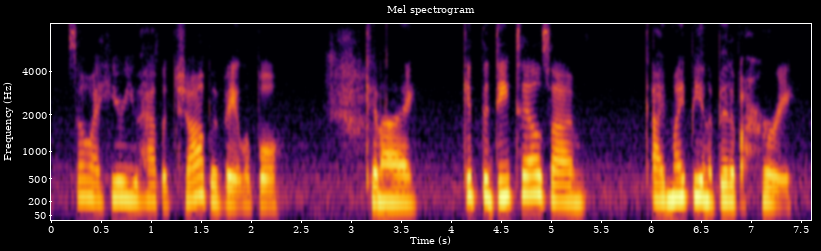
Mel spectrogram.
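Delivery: quiet whisper in an acted voice. Speaking in character, asking about a job: whispering in character. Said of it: "you were whispering".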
